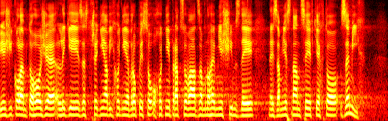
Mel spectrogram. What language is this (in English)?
Czech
